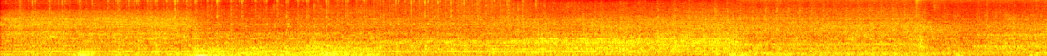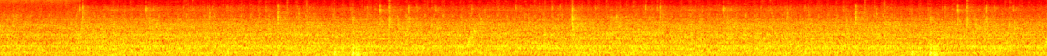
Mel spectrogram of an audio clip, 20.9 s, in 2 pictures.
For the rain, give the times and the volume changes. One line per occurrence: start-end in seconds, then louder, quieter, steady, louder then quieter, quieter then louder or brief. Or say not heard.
0.0-20.9 steady.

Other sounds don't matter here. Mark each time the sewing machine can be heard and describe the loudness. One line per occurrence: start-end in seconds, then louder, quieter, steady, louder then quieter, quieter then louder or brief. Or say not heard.
0.0-20.9 steady.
